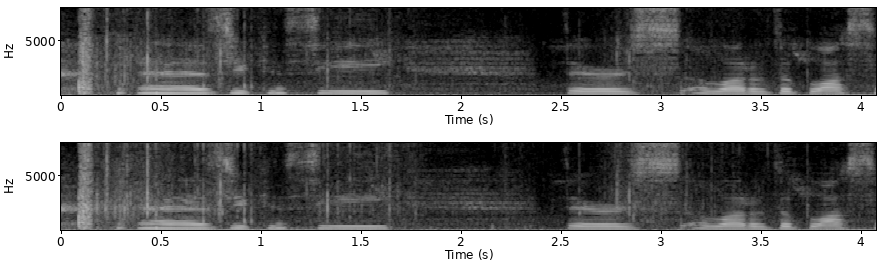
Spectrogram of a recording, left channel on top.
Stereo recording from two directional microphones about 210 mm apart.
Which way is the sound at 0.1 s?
15° right (ahead or behind).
